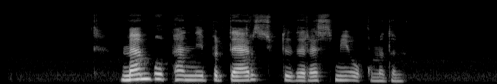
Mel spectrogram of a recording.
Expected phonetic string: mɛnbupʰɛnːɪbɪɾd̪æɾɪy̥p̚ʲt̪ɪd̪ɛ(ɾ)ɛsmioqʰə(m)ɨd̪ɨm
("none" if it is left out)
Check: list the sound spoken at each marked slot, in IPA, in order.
ɾ, m

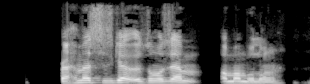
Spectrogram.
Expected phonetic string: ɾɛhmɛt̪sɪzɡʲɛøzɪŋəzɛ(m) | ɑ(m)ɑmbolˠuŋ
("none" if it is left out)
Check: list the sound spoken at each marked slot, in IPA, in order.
m, m

